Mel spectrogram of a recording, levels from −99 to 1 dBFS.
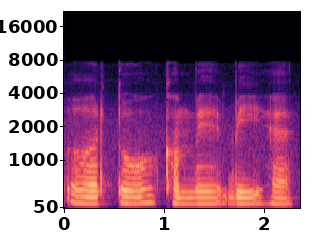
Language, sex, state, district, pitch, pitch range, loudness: Hindi, male, Uttar Pradesh, Saharanpur, 125 Hz, 125-130 Hz, -18 LUFS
